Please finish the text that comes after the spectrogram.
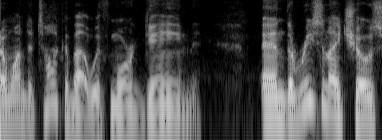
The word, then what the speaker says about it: Morgaine: And when you think of Morgan Le Fay, or Morgaine in her book, Morgaine is the Welsh pronunciation for Morgan.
